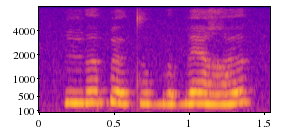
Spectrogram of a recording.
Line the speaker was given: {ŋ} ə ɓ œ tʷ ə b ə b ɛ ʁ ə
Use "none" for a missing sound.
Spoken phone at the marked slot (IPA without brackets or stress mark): ŋ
